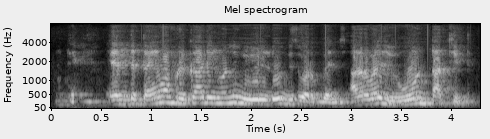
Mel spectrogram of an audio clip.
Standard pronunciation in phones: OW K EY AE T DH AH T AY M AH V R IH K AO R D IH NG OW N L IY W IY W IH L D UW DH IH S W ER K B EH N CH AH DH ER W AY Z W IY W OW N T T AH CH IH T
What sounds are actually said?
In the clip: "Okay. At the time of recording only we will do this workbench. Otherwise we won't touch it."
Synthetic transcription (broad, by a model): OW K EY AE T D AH T AY M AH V R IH K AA R D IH NG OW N IY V IY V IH L D UW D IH S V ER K B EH N S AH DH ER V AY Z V IY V OW N T T AH CH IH T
